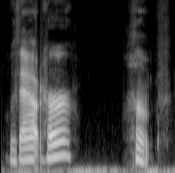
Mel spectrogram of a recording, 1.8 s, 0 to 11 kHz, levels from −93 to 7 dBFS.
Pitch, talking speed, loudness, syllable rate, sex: 195 Hz, 105 wpm, -20 LUFS, 4.1 syllables/s, female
